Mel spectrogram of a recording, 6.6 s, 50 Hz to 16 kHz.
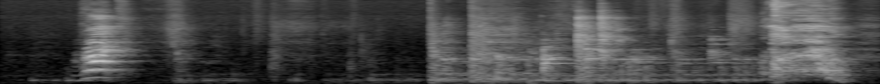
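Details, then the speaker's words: Cough from a 64-year-old lifter during a beltless, wrapless squat session up to 365 lb: one sharp loud cough then a few fainter coughs, with gym background noise. "I don't know why I started squ uh coughing but that's the 55 lb Texas Squad bar"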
